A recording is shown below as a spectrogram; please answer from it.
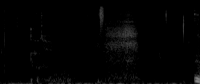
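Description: Faint rustling of handled book pages and a soft breath, with a few small clicks near the end.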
